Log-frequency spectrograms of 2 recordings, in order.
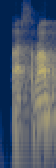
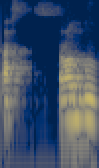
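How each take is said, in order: First: The word ends on a consonant, no final vowel. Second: The word ends with a short u vowel. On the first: Do not eat the fish and do not drink milk. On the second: The drinking starts a new, separate statement.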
